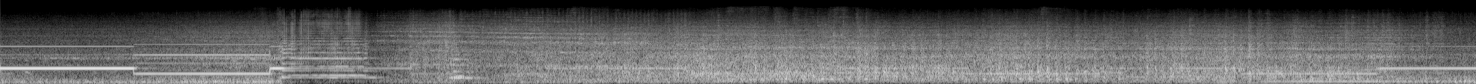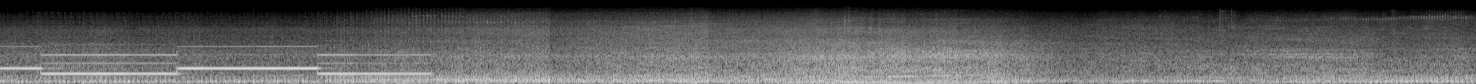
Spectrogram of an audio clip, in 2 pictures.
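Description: A level-crossing warning alarm sounds in two alternating tones, each held a little over a second, while a passenger train rolls across the crossing with its wheels clattering over the rails. The alarm stops about two-thirds of the way through, and the train noise fades out.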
